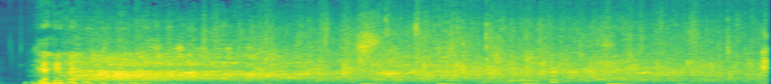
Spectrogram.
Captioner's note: laughter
